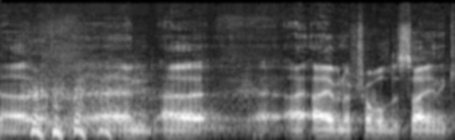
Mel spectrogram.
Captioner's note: audience laughs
